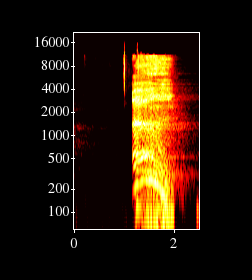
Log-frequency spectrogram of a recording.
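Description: A man's voice close to a microphone: after a pause and a short click, one long drawn-out vocal sound whose pitch rises and then falls.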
